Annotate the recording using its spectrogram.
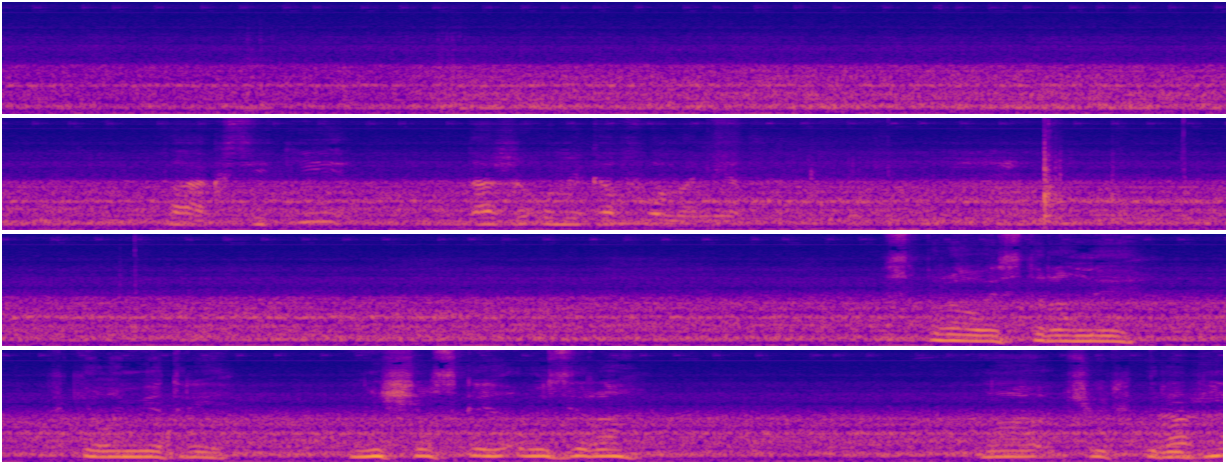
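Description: Tyres hum steadily on a wet road.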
